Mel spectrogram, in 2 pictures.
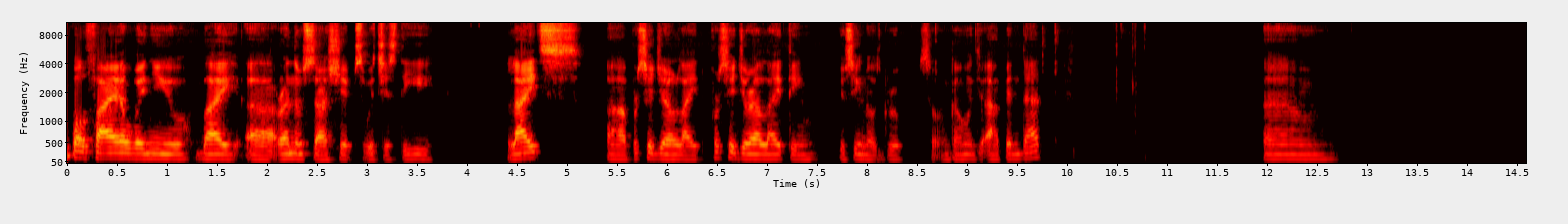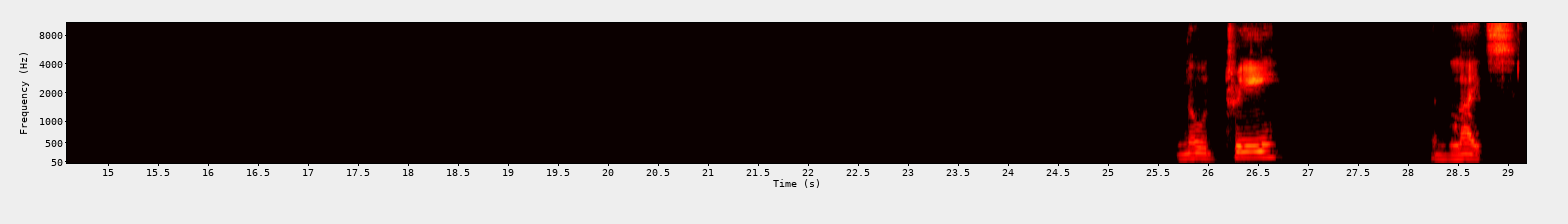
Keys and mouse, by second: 3.8 F4, 11.7 click, 28.8 middle click.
